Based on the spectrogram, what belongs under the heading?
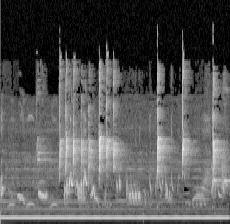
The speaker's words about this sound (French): Après un long voyage, Piaillant et cancanant de concert, les oiseaux déposèrent le chatoyant ruban d'écailles sur un lieu retiré.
